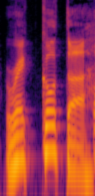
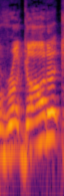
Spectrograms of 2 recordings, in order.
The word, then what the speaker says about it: ricotta: Because I start to say ricotta. – Oh, ragata? Can I have the pecan ragata cheese? – I didn't say regatta. – Regatta? – Ricotta.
